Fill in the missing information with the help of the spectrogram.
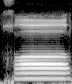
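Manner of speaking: خا heavy, rounded, held long; full and thick. Shown as a demonstration. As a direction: thicken the vowel of خا and stretch it. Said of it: "یہ پر یعنی موٹا پڑھا جاتا".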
